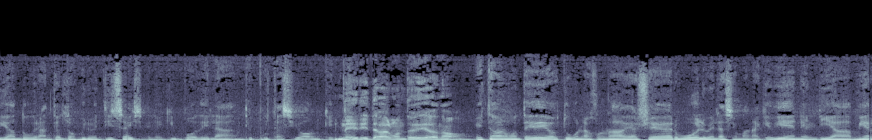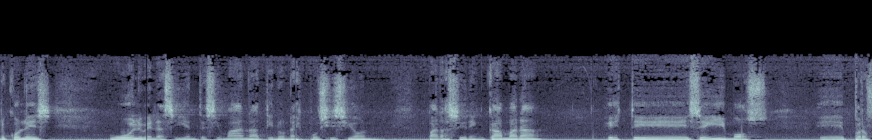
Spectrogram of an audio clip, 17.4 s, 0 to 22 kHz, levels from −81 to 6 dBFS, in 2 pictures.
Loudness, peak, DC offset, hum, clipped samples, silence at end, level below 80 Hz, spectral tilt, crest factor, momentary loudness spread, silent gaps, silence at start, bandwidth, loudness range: -16 LUFS; -2 dBFS; 7%; none; under 0.1%; 0 s; -32 dBFS; -4.5 dB/octave; 14 dB; 9 LU; none; 0 s; 13.5 kHz; 2 LU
